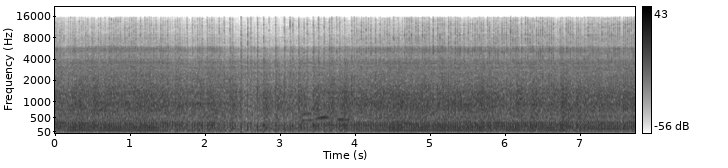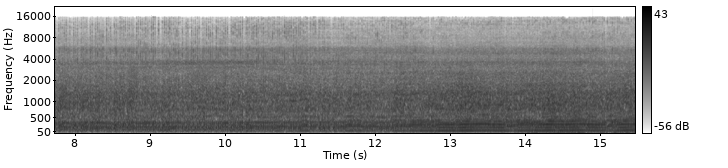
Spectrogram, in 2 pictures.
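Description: A small model plane engine hums steadily nearby, growing louder toward the end.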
